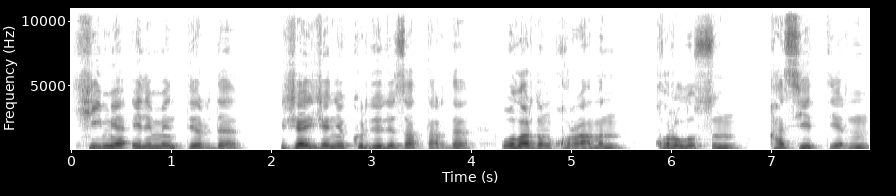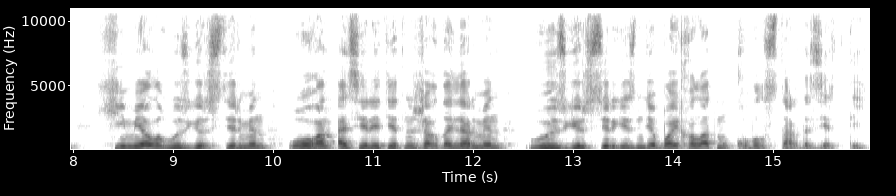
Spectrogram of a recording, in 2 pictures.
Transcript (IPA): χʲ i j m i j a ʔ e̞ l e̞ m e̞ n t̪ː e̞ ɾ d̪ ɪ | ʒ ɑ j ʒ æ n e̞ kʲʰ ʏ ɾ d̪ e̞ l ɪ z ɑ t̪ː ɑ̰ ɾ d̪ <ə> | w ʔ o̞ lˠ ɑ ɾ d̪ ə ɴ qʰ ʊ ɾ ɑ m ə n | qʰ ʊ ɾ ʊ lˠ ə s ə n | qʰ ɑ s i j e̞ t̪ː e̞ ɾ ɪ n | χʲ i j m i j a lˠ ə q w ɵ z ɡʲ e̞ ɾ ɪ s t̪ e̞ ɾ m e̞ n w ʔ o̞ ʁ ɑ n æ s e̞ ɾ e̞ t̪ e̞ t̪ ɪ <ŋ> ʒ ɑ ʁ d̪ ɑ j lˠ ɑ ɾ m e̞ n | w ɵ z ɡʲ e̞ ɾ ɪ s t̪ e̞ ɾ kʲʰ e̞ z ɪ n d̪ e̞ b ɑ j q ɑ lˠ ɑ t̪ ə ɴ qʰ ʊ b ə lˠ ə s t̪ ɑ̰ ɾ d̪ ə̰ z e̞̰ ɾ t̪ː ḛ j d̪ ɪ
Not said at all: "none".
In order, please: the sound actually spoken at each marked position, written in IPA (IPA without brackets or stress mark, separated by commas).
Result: ə, n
